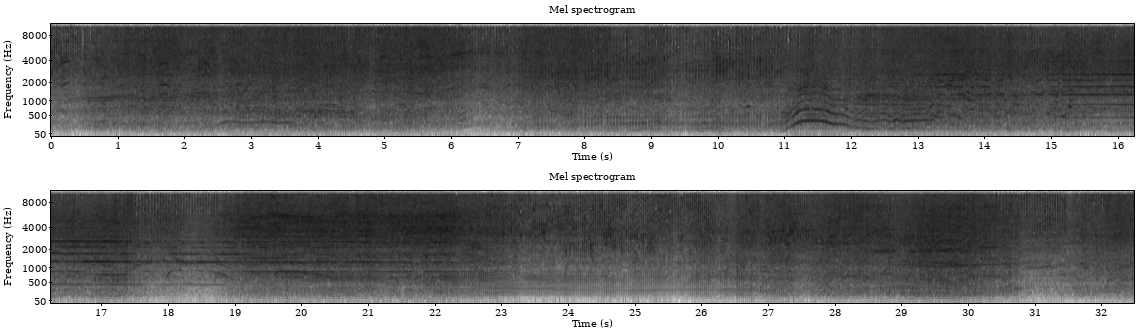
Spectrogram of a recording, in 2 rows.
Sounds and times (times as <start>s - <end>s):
Vehicle: 0.0s - 32.4s.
